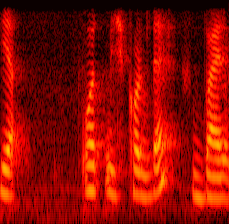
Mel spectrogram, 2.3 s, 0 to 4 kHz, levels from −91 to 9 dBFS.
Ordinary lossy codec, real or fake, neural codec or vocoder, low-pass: none; fake; codec, 16 kHz, 0.8 kbps, ZipCodec; 3.6 kHz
